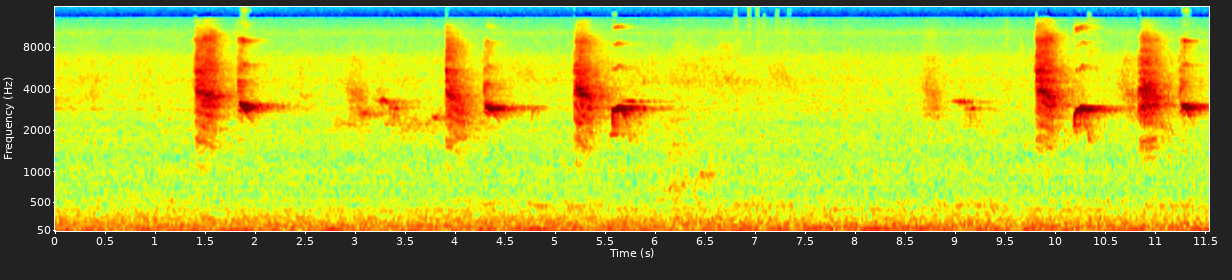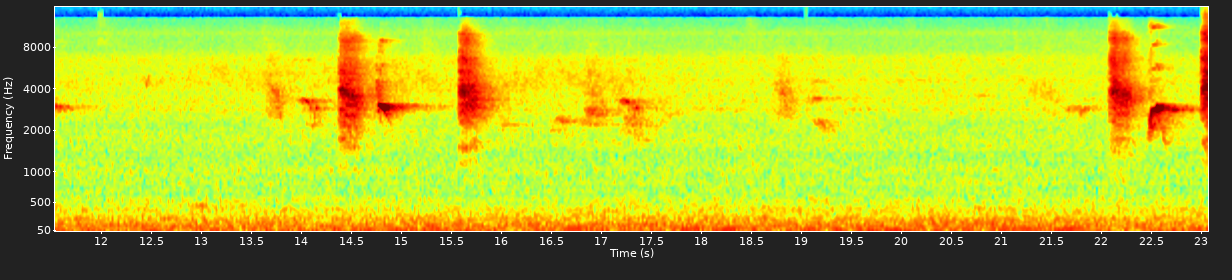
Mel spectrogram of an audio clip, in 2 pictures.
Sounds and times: birds call from various distances away 0:00.0 - 0:23.0

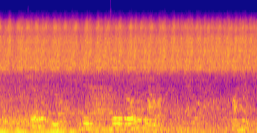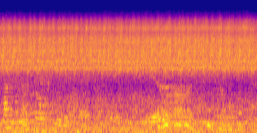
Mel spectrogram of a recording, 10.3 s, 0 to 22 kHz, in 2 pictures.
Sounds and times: Cicadas cry 0:00.0 - 0:10.2

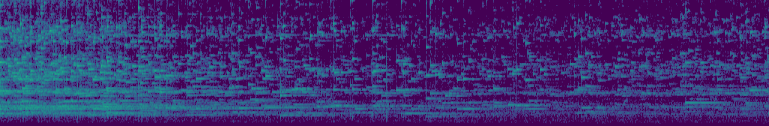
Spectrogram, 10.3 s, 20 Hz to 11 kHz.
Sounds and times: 3000 Glass Wind Chimes 0:00.0 - 0:10.2

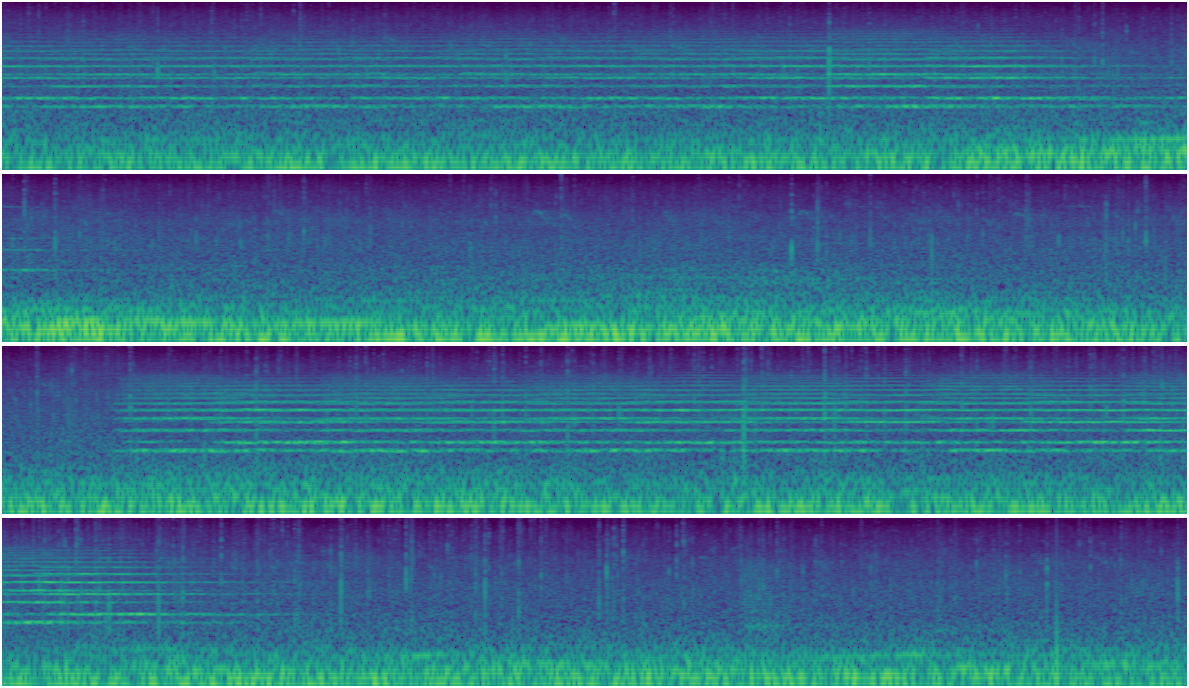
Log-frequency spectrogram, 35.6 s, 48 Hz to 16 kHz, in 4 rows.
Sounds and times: ambulance or fire truck sounds its siren loudly 0:00.0 - 0:10.9
rain spatters on thick autumn leaves 0:00.0 - 0:35.5
traffic 0:00.0 - 0:35.5
ambulance or fire truck sounds its siren loudly 0:18.4 - 0:29.8

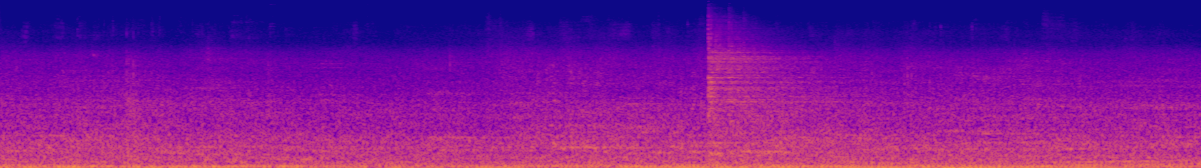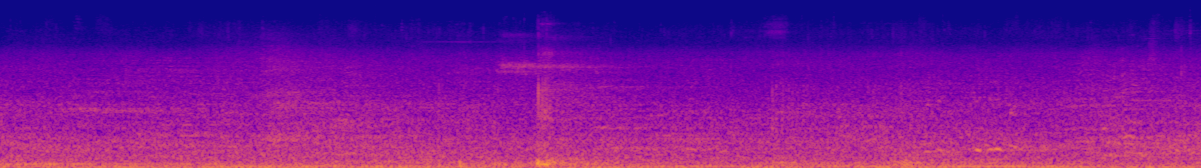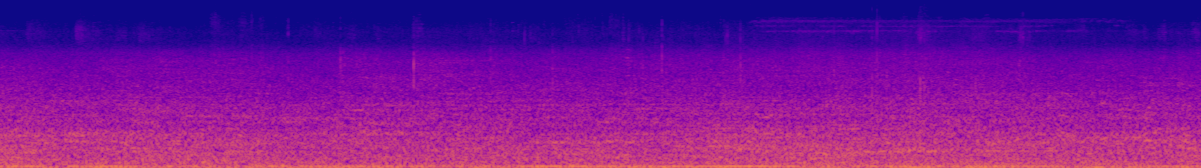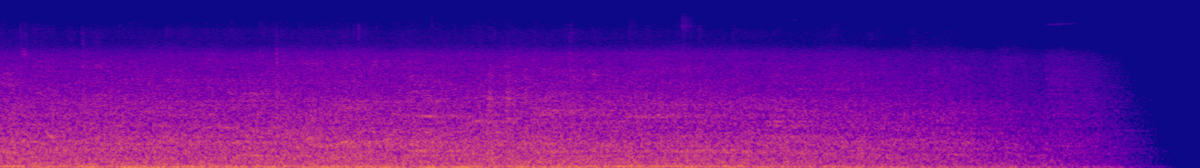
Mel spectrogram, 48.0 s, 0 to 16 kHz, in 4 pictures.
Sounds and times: deep sound waves of trains arriving 0:17.9 - 0:47.0

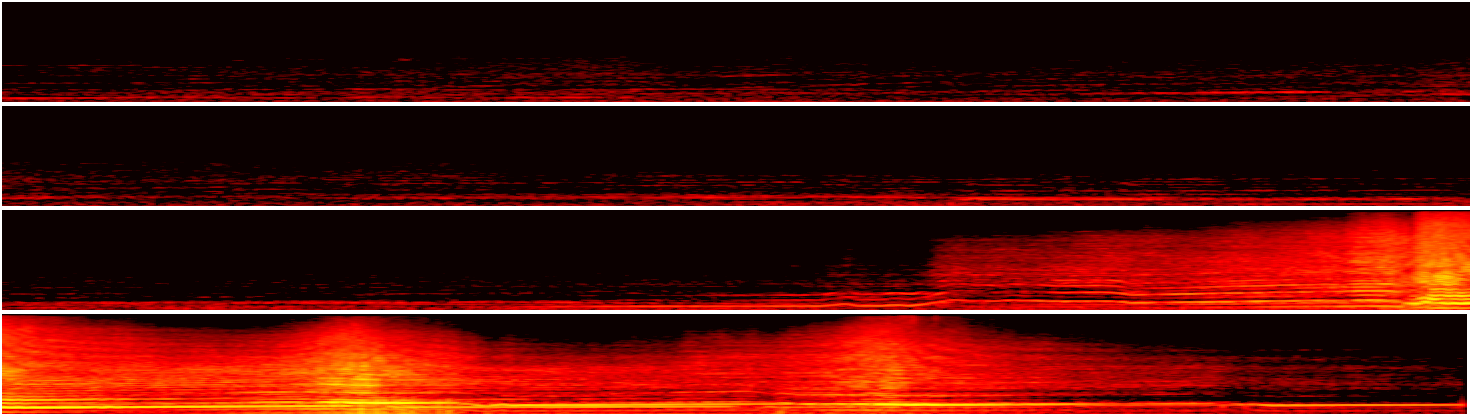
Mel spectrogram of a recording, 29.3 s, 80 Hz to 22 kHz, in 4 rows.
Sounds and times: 2 & 4 strokes qualifying 0:19.4 - 0:28.3

